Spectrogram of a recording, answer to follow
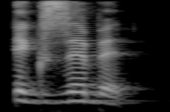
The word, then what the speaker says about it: exhibit: Examples: exhibit.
